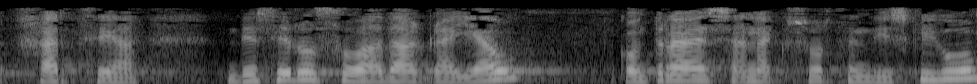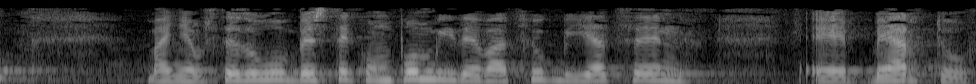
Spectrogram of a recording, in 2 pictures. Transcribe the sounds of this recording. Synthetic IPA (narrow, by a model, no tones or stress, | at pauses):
ʝaɾt͡se̞ad̪e̞se̞ɾo̞so̞aðaɣajaw | ko̞nt̪ɾaesanakso̞ɾt͡se̞nd̪iskiɣ̞u | bajɲaust̪e̞ðuɣ̞uβe̞st̪e̞ko̞mpo̞mbiðe̞β̞at͡suk̚biʎat͡se̞n | be̞aɾt̪u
